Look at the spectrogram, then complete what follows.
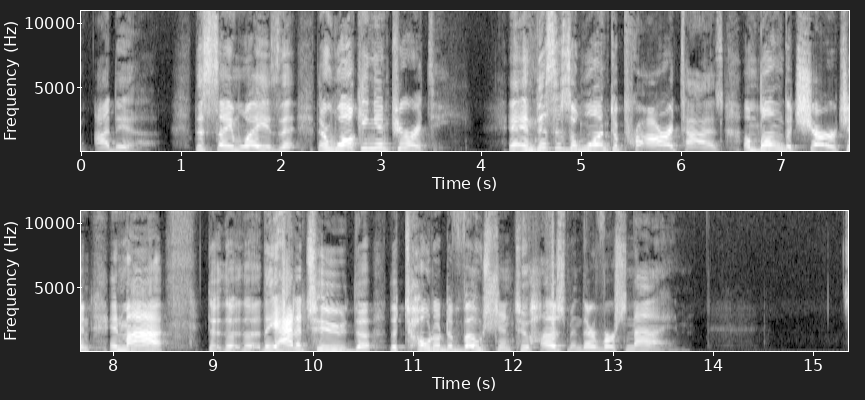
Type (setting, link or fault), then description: setting, large echoing room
